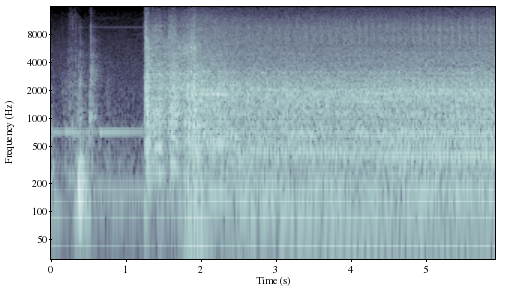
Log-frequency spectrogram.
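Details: Vauxhall Adam petrol engine, after replacing a faulty coil pack that had caused misfires, cranks briefly, catches cleanly and settles into a smooth, even idle: normal start and idle.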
